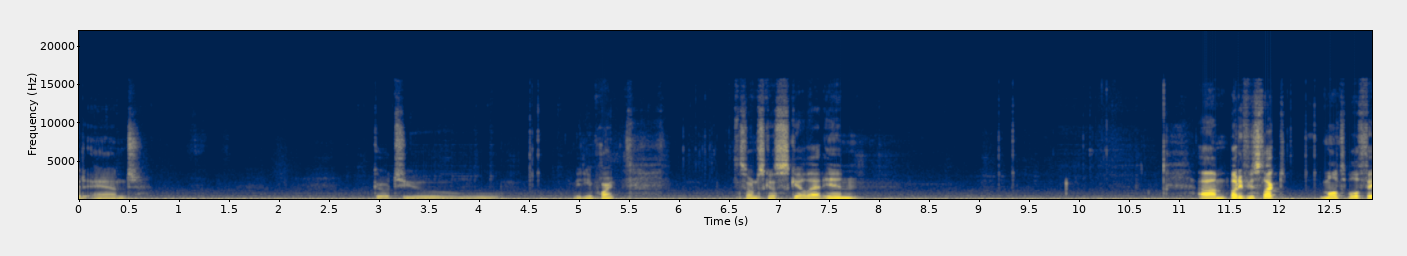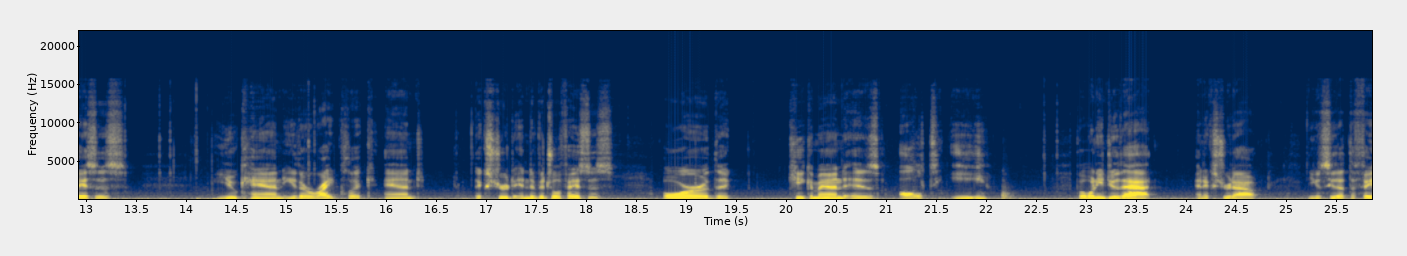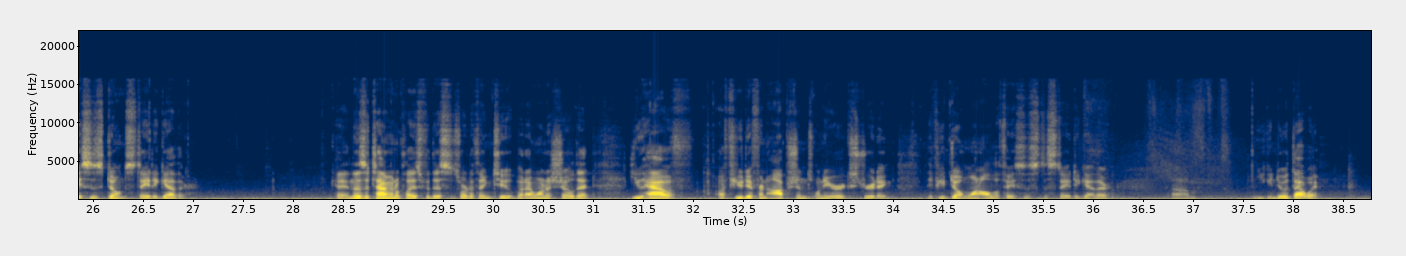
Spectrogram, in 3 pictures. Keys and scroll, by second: 6.7 s.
